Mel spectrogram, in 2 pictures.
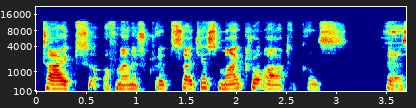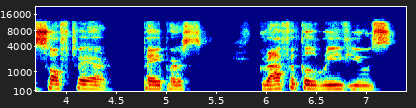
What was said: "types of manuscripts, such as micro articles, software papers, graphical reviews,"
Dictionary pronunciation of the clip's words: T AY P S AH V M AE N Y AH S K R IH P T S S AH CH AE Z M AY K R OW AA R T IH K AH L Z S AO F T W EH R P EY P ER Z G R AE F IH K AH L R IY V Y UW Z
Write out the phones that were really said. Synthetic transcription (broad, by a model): T AY P S AH V M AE N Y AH S K R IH P T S S AH CH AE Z M AY K R OW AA R T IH K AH L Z S AO F T W EH R P EY P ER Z G R AE F IH K AH L R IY V Y UW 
